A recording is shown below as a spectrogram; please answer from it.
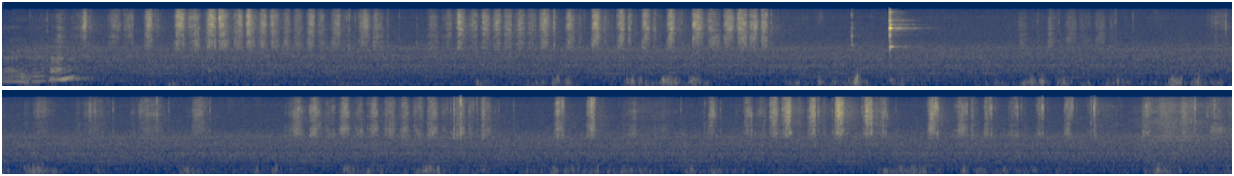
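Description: Paintbrush scrubbing paint onto old sheet-music paper: a dry rubbing scratch in many short strokes, with a single light clink about seven seconds in.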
